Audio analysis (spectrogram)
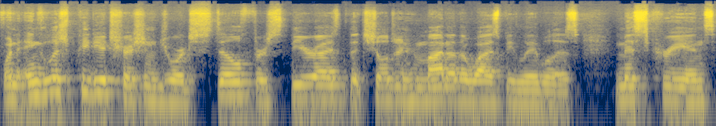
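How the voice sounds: A natural reading voice with the usual ups and downs in pitch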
